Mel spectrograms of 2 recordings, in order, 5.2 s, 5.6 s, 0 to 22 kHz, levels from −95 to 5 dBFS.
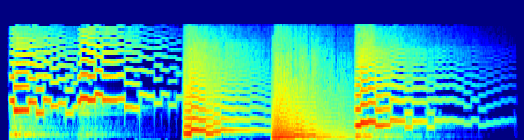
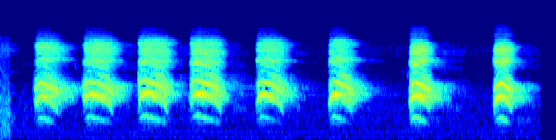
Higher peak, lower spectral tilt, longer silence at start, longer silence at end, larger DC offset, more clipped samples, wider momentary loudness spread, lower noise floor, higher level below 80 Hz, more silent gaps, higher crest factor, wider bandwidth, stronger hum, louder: first, -2 dBFS vs -16 dBFS; first, -4 dB/octave vs 4.5 dB/octave; about the same, 0.1 s vs 0 s; first, 0.7 s vs 0.25 s; neither; neither; about the same, 15 LU vs 14 LU; second, -52 dBFS vs -62 dBFS; first, -48 dBFS vs under -90 dBFS; neither; about the same, 16 dB vs 20 dB; about the same, 10.5 kHz vs 10 kHz; neither; first, -16 LUFS vs -33 LUFS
